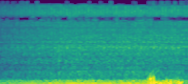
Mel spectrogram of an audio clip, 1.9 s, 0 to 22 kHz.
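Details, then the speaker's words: Honda Civic Type R FN2 after Kaizen fuel rail install and replacing a faulty injector: even, steady low idle rumble with no misses, stumbles or ticking; pulling it out changes the note, exhaust no longer sounds like a go-kart; normal idle. "So everything seems to be running okay. If I was to pull this out, you hear that engine note change, so that's all working with the new injector. Even getting a normal sound out the exhaust, so it's not sounding like a go-kart anymore."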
